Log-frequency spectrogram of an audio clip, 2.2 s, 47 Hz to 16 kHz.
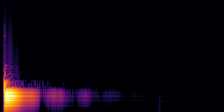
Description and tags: kit-lotom-08-fx
MPC Electronics - The KIT: lo-tom through FX.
